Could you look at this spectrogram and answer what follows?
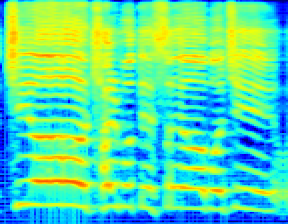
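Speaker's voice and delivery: hammed-up loud repentant plea; mock pleading prayer. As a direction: beg forgiveness at full voice.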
